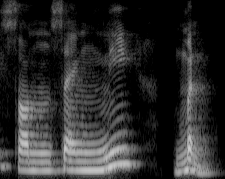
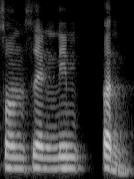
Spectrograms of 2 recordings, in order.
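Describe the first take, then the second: First: The particle runs together with the word. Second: The particle is split off from the word. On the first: The speaker calls it right. "Dia bacanya digabung" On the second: The speaker calls it wrong. "bukan sonsengnim en"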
